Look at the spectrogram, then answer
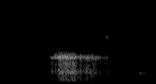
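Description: A single long, breathy exhale lasts about half a second during a yoga stretch while threading the needle, close and fairly quiet, with a small soft breath sound trailing after it.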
